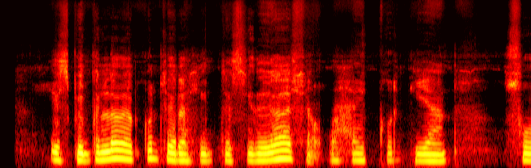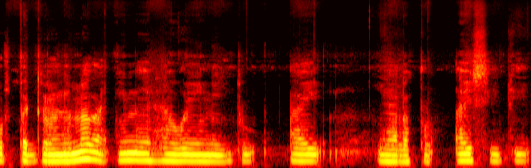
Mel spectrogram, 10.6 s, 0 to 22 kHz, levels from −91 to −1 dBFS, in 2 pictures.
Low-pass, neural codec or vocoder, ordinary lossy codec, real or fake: none; codec, 44.1 kHz, 3.4 kbps, Pupu-Codec; none; fake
